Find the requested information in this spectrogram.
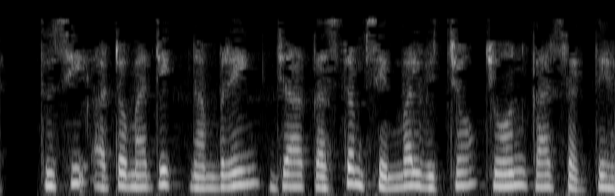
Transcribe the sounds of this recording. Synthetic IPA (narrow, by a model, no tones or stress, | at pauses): t̪ʊsĩʔɔːʈoːmɛːʈɪk̚nɐ̃mbəɾɪ̃ŋɡd͡ʒakɐsʈəmsɪ̃mbəlʋɪt͡ʃõt͡ʃoːnkɐɾsɐk̚t̪eɦo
